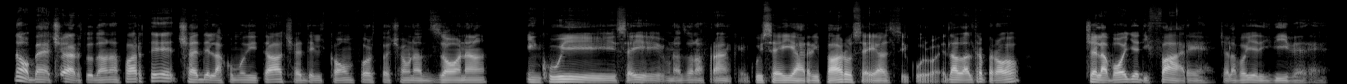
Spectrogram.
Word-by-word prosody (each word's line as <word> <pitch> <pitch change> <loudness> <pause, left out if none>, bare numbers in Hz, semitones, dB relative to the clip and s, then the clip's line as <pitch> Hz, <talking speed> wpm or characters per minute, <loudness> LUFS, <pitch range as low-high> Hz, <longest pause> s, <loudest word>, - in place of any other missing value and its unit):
No, - - +4
beh, - - -1
certo. - - +1
Da 105 0 -1
una 110 +1 -2
parte, 145 +7 0
c'è 115 -3 0
della 105 -3 -1
comodità, 105 +3 -1
c'è 115 -5 -6
del 95 +1 -7
comfort, 100 +1 -4
c'è - - -11
una 95 -3 -3
zona 100 +2 +1 0.4
in 105 -2 -3
cui 110 -5 +2
sei 100 -2 -2
in 80 0 -9
una 90 +1 -7
zona 95 -2 -5
franca, 90 -3 -3
in - - -14
cui 100 - -2
sei 100 +1 +2
al 85 - +4
riparo, 95 +6 +5
sei - - 0
al 85 0 +1
sicuro. - - -7
E - - -10
dall'altra, 105 -2 +4
però, - - +3 0.6
c'è - - +3
la 105 - +7
voglia 115 +4 +3
di 95 - -7
fare, 90 +1 0
c'è 90 - -7
la 90 - -3
voglia 100 +2 -1
di 90 -2 -5
vivere 90 -1 -8
100 Hz, 190 wpm, -24 LUFS, 95-110 Hz, 0.6 s, la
